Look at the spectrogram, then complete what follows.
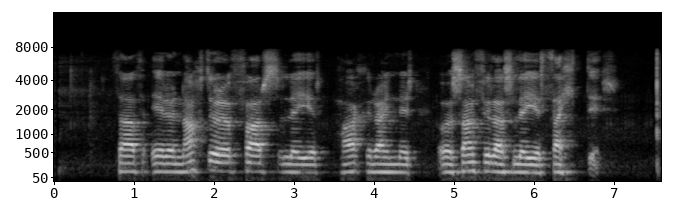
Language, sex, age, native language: Icelandic, male, 13, Icelandic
